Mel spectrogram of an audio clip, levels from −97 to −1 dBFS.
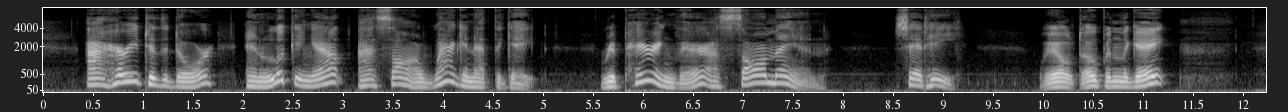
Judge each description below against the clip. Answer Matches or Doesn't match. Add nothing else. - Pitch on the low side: Doesn't match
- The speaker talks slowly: Doesn't match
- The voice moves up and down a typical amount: Doesn't match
